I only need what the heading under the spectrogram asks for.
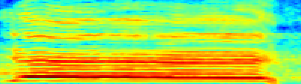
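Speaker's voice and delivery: high, drawn-out gleeful "yay"; fun cheer. Acted. Happy cyclist having a fun time, long high cheer. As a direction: cheer like someone on a joyride. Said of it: "That's like a fun time".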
